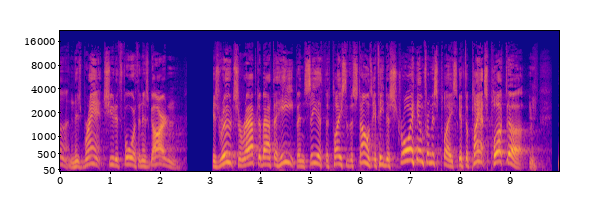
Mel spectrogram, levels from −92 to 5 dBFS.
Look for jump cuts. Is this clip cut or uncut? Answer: cut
